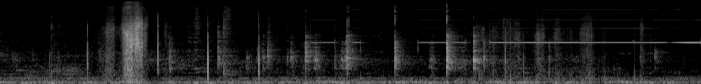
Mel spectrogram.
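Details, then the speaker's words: Samsung dryer not drying clothes, Fluke meter on the thermostat: steady high unbroken continuity tone after handling clicks; thermostat good, heating element coil later found open and replaced. "as you hear the beat that's continuity on this thermostat so i like the beat on the fluke for the continuity"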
